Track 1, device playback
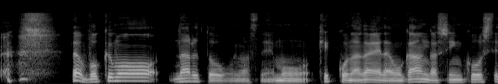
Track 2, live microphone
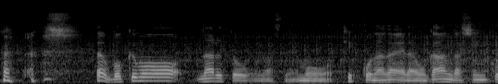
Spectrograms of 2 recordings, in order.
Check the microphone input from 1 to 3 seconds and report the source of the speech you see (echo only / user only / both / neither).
echo only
